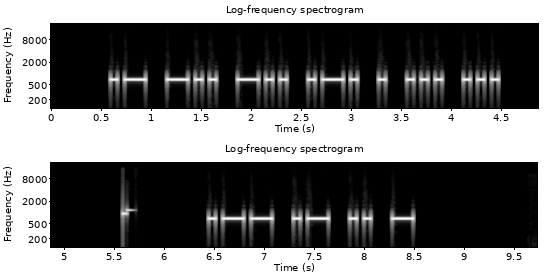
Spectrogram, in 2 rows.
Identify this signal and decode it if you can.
Morse code, heard as a keyed tone, about 17 wpm, 700 Hz. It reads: ADDRESS WAIT
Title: Sets of 5 Words Encore - New Word Drill - 17wpm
